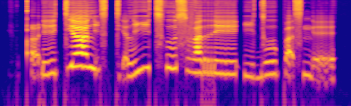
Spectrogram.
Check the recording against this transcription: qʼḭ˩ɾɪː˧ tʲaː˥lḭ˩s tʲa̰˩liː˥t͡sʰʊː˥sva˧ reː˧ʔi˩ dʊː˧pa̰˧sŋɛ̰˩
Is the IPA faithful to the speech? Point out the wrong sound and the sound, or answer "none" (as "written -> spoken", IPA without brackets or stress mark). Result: none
